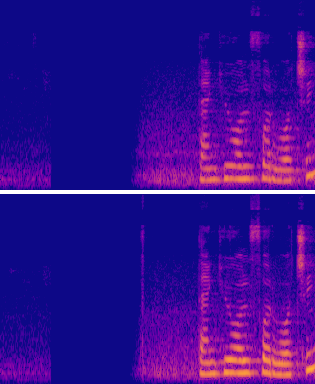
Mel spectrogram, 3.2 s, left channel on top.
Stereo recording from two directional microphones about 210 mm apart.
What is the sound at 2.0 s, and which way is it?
A woman's voice, 25° right (ahead or behind).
